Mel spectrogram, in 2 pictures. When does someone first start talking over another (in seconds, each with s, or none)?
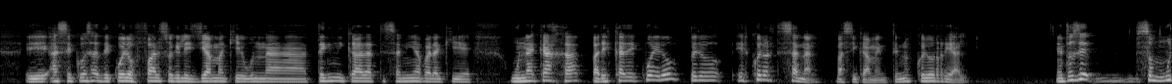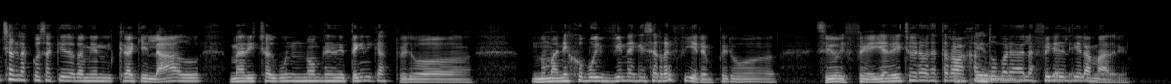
21.2 s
